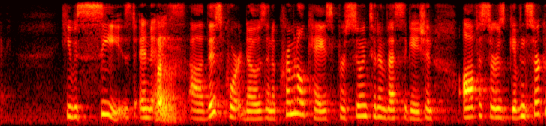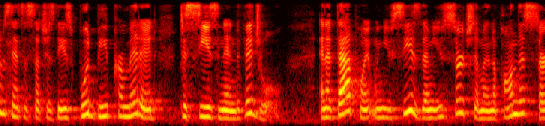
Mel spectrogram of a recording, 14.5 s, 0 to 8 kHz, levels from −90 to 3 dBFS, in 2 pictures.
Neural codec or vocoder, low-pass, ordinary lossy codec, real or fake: none; 7.2 kHz; Opus, 64 kbps; real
